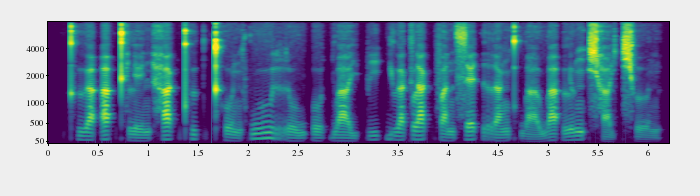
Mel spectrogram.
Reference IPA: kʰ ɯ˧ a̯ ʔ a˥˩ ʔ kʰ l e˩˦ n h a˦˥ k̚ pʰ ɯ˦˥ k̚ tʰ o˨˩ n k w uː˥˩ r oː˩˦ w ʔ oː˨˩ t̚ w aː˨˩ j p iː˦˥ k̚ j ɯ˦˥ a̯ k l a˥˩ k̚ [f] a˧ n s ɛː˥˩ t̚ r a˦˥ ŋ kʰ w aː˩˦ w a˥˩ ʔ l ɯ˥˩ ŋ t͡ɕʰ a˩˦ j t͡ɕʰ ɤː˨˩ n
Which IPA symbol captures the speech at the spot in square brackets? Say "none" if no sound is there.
f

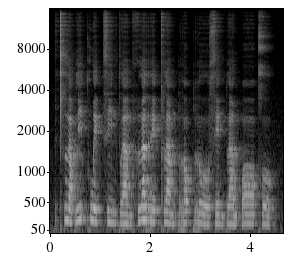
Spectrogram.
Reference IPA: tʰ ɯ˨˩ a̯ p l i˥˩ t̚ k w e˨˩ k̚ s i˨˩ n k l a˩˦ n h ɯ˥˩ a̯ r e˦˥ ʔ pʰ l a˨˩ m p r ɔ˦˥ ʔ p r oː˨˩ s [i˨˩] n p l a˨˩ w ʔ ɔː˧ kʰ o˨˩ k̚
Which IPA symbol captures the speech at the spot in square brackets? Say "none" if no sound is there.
e˨˩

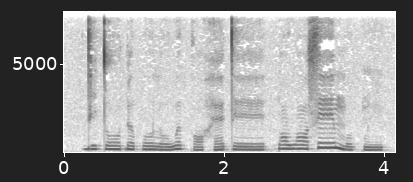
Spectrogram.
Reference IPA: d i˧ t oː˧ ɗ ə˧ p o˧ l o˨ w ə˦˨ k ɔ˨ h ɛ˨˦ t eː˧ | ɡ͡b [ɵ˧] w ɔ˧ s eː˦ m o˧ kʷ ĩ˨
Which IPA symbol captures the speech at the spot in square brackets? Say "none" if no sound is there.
ɔ˧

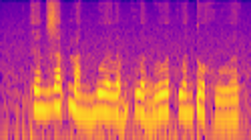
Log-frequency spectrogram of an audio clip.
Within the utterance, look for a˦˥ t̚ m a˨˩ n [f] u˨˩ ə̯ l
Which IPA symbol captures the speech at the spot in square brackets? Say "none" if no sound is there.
m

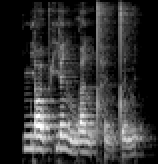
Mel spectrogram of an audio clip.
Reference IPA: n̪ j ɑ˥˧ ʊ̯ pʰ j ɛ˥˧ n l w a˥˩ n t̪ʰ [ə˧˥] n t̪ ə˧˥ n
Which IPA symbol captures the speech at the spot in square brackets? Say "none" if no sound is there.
ə̰˨˩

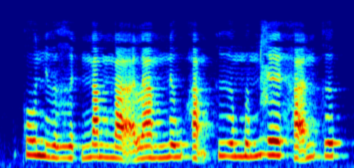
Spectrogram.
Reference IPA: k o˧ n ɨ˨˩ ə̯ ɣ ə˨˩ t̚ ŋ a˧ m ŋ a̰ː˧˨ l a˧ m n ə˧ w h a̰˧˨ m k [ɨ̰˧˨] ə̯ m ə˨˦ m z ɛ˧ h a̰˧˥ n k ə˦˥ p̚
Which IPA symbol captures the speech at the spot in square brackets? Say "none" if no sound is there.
ɨ˧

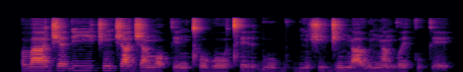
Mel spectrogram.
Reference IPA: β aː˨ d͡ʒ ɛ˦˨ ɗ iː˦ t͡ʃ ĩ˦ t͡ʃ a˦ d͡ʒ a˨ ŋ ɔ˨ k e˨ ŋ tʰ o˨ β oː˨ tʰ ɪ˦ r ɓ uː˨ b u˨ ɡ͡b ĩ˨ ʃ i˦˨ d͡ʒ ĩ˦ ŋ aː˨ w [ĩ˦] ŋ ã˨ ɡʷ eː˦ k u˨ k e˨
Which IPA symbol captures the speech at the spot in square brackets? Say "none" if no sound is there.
ĩ˦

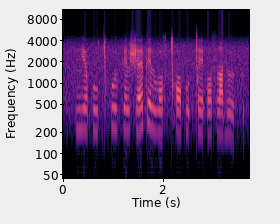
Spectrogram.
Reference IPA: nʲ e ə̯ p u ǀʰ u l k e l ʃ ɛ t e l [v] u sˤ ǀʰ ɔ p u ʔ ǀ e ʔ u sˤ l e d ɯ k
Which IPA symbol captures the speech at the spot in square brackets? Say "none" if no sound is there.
v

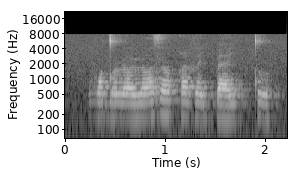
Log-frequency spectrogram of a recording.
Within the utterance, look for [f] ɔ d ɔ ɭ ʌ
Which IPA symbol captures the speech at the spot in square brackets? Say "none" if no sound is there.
v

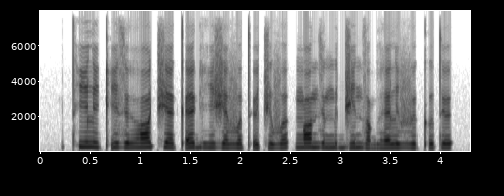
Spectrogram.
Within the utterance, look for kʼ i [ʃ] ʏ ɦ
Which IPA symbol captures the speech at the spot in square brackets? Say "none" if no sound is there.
z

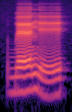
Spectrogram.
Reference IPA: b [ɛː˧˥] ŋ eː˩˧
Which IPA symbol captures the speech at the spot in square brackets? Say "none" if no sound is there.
ɛː˧˥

